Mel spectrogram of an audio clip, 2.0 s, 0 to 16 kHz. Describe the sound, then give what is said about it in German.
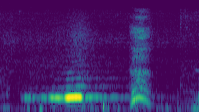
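A steam locomotive lets off a short, loud burst of hissing steam over a steady whistle-like tone, with low rumbling underneath and no one talking, as the train sets off again in cold weather of about 5°C. “Was für ein Dampf oh raus. Gott, oh Gott. geht los, wir fahren wieder.”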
